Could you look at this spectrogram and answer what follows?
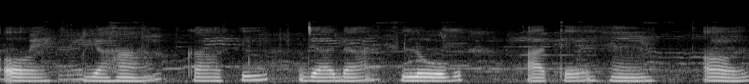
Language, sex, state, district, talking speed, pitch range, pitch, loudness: Hindi, female, Bihar, West Champaran, 70 wpm, 165-180 Hz, 170 Hz, -20 LUFS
